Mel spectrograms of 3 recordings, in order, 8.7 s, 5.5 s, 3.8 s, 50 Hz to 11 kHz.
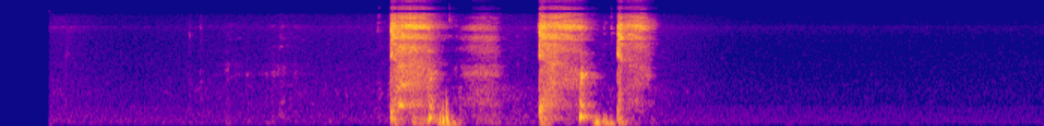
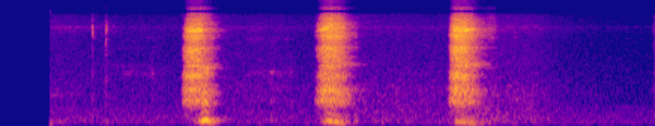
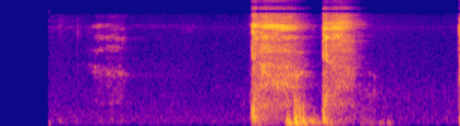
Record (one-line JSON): {"three_cough_length": "8.7 s", "three_cough_amplitude": 32395, "three_cough_signal_mean_std_ratio": 0.29, "exhalation_length": "5.5 s", "exhalation_amplitude": 31883, "exhalation_signal_mean_std_ratio": 0.27, "cough_length": "3.8 s", "cough_amplitude": 32214, "cough_signal_mean_std_ratio": 0.35, "survey_phase": "beta (2021-08-13 to 2022-03-07)", "age": "45-64", "gender": "Female", "wearing_mask": "No", "symptom_runny_or_blocked_nose": true, "symptom_sore_throat": true, "symptom_fatigue": true, "symptom_onset": "3 days", "smoker_status": "Never smoked", "respiratory_condition_asthma": false, "respiratory_condition_other": false, "recruitment_source": "Test and Trace", "submission_delay": "2 days", "covid_test_method": "RT-qPCR", "covid_ct_value": 32.5, "covid_ct_gene": "ORF1ab gene"}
